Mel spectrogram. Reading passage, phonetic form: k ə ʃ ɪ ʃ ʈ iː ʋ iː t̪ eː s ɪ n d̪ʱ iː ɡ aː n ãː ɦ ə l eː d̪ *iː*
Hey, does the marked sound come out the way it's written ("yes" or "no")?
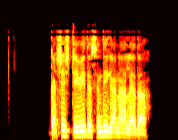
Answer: no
